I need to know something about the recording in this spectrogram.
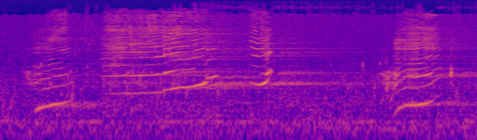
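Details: Tahiti whale vocalizing: a short upward sweep, then a sustained harmonic-rich tone that climbs and levels off, a brief swoop, and another rising call, over a low constant ocean hum.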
